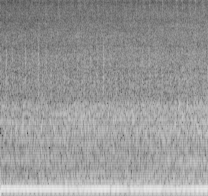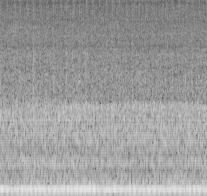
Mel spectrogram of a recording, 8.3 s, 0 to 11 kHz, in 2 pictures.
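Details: 2003 Mustang Cobra SVT clone V8, 17 lb boost: a light, quick tick over a deep idle rumble, only when warm at or returning to idle; it began after a 5th-gear high-speed run in which the alternator quit; oil pressure is good, and the lifters and roller rockers have been replaced.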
